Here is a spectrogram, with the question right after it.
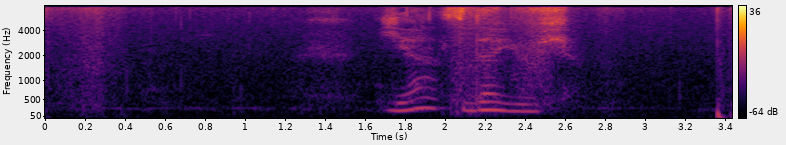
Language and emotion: Russian, neutral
